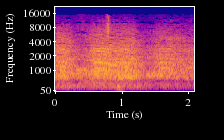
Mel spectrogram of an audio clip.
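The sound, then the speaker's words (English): A crowd of protesters at Schiff's election night party, protesting the situation in Gaza, shouts and chants together in a loud, steady roar of many voices, with no single voice standing out. “And I understand that Schiff's election night party was almost taken over by people protesting the situation in Gaza.”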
